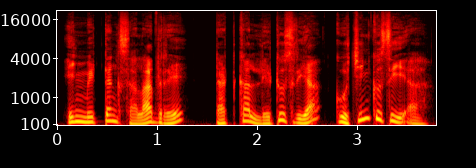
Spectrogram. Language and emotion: Santali, happy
